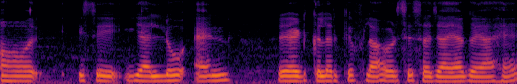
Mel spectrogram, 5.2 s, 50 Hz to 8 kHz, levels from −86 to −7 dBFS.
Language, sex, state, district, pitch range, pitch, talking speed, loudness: Hindi, female, Bihar, Sitamarhi, 165-180 Hz, 170 Hz, 140 wpm, -36 LUFS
